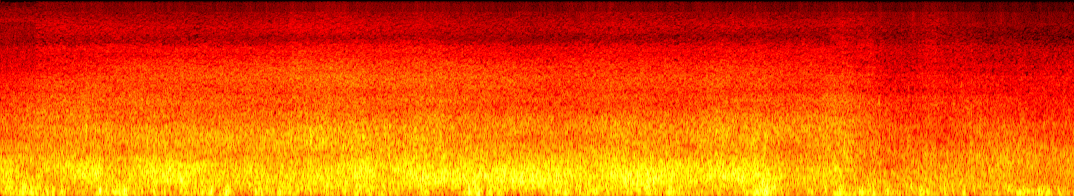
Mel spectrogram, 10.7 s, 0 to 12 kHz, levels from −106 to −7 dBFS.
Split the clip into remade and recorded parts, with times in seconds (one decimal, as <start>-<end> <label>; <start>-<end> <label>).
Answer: 0.0-3.0 recorded; 3.0-6.6 remade; 6.6-8.5 recorded; 8.5-10.2 remade; 10.2-10.7 recorded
